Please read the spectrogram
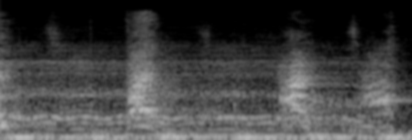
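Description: Background music: male chanting voices over a steady drum beat.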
